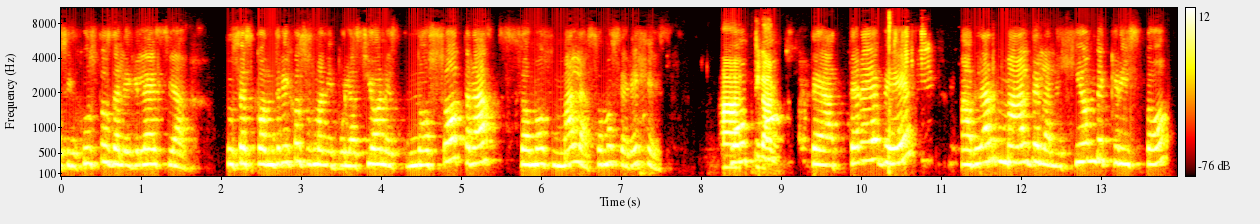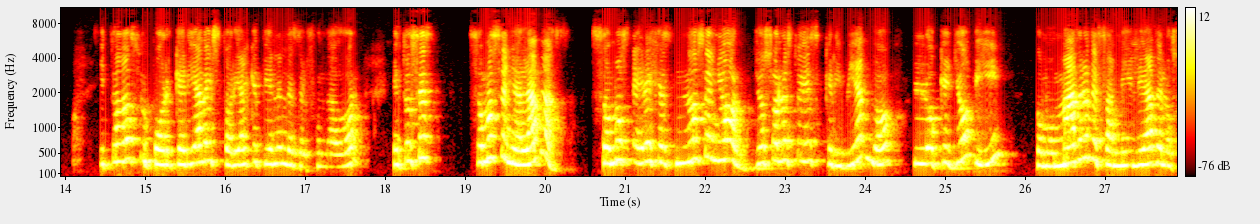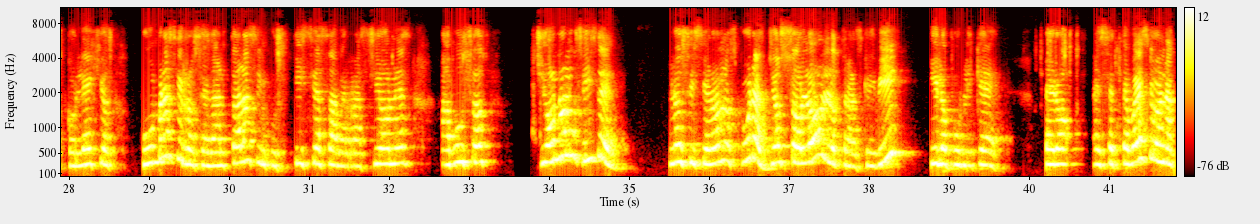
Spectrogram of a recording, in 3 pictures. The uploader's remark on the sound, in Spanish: Se transmitió vía ZOOM y Facebook Live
